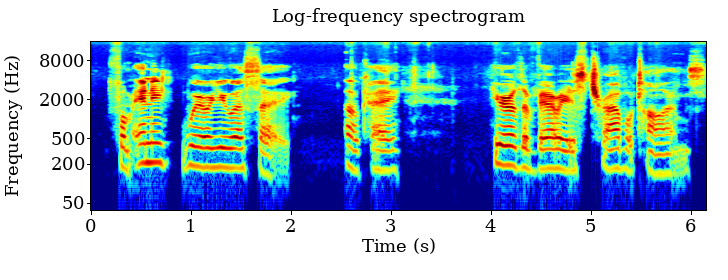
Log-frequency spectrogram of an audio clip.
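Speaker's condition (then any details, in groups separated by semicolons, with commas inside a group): No condition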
